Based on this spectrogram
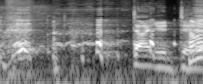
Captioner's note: happy noises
